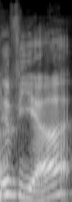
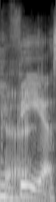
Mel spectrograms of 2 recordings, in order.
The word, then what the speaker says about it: Nivea: English native speakers usually say Nivea. Yeah. Nivea. In German, we say Nivea. Okay. Nivea. So the emphasis is on the E.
